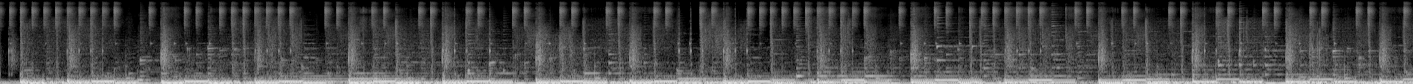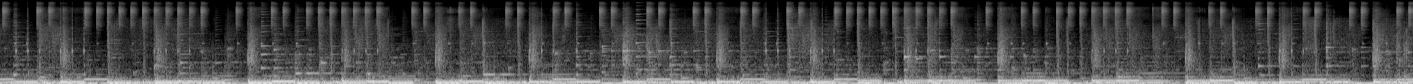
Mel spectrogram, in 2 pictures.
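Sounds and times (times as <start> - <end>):
chill electronic music: 0.2 - 28.2.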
